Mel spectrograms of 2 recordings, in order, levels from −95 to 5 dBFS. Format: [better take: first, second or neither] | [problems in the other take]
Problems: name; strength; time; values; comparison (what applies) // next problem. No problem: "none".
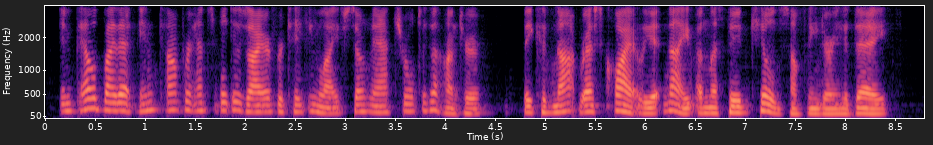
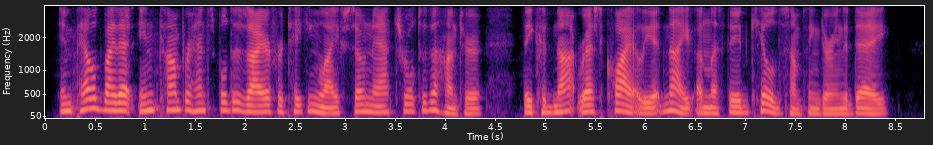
second | noise reduction (neural mask model DeepFilterNet 3)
